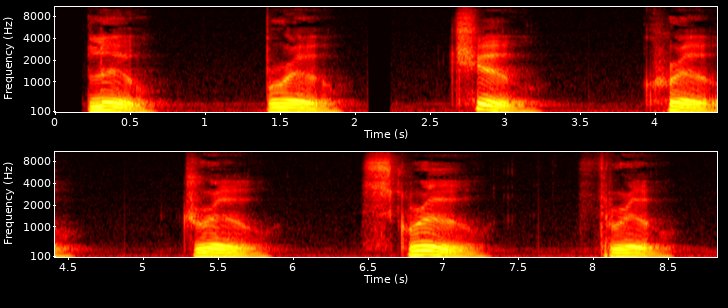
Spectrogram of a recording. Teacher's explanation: to make ooh we make the lips tense so that the lips are rounded and protruding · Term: ooh sound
